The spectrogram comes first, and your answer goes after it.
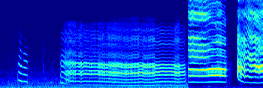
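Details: ['Pet otter calling indoors: a few faint chirps, then a sustained, steady, high whining squeal for about two seconds, followed by two louder, shriller squeals with a brief break between them.']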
